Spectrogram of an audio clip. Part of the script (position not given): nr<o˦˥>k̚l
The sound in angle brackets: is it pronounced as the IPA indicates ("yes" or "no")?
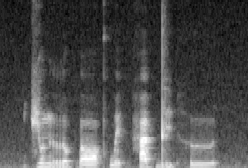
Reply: yes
